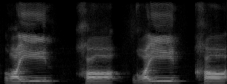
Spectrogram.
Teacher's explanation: তো এখানে অতটা চাপ লাগে না, কিন্তু আওয়াজের প্রকম্পন, আওয়াজের যে একটা ধ্বনি আমরা বের করি সেটা কিন্তু হলকের শেষ থেকে আসে। গাইন খ, গাইন খ, একটা কম্পন সৃষ্টি হয় হলকের মধ্যে।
